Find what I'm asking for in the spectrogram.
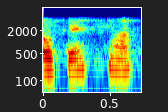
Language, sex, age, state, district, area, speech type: Marathi, female, 18-30, Maharashtra, Akola, urban, conversation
